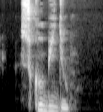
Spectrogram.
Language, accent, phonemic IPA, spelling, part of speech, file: French, France, /sku.bi.du/, scoubidou, noun, LL-Q150 (fra)-scoubidou.wav
- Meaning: scoubidou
